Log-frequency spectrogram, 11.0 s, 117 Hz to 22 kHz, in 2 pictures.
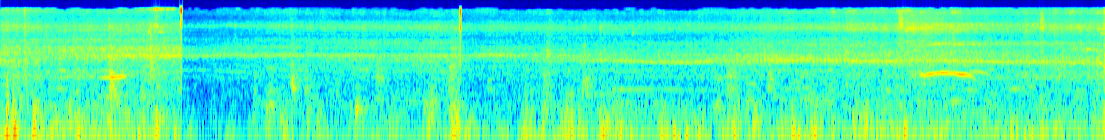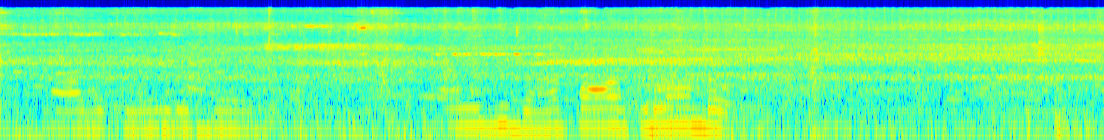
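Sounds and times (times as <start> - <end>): high-pitched whine: 0.0 - 11.0
wind buffeting microphone: 0.0 - 11.0.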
